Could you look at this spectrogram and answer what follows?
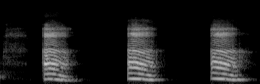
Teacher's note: Hamzah ketatkan bunyi hamzah dari pangkal kerongkong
